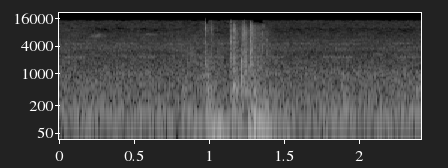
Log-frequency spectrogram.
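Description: A door opens and bangs.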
